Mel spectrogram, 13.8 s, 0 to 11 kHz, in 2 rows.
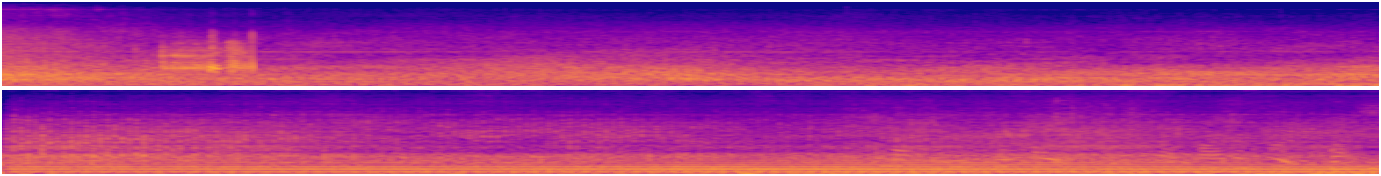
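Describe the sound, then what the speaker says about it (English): A Westland Wessex HAS1 helicopter at a Fly Navy airshow, its steady engine and rotor drone rising to a sustained, stronger rumble with harmonic tones partway through, with speech heard over it. "By the crew, Westland Wessex, HAS1"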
